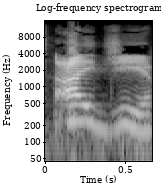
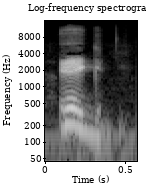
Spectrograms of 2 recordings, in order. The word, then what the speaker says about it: Ig: It's IG. I don't know. How do you say that? Ig. – Ig. – Ig. – Sounds like an exclaim that someone would say when they get punched in the stomach.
